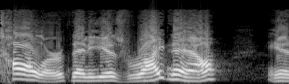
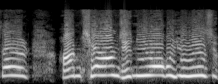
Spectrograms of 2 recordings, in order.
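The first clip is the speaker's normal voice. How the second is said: giant voice pushed way up, very high-pitched; 14 semitones higher than usual. Voicing Goliath's challenge to the audience, in a high-pitched Goliath voice. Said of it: "this Goliath had this real high-pitched voice".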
